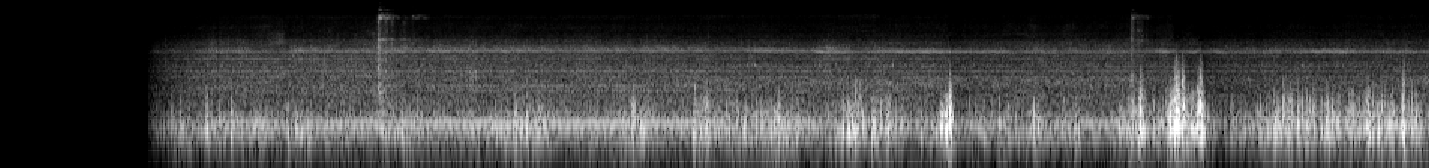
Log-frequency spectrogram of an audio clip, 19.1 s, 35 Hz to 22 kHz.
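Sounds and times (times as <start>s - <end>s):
steady high whine: 2.0s - 18.2s
heavy machine engine running: 2.0s - 19.0s
sharp click: 4.9s - 5.7s, 15.1s - 15.5s.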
